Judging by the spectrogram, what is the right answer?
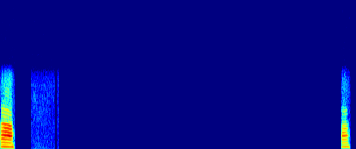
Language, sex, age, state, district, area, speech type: Kannada, male, 30-45, Karnataka, Shimoga, rural, conversation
